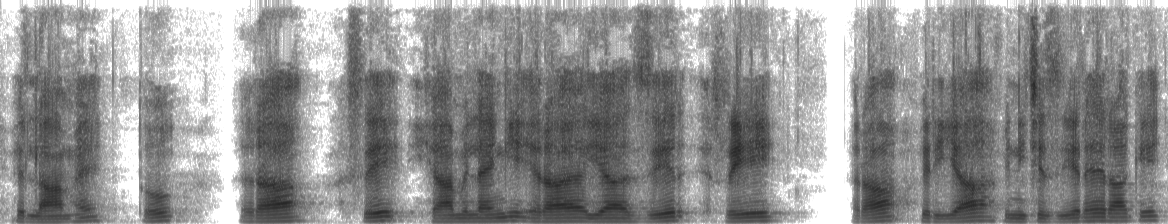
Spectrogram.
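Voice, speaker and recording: A man teaching a reading lesson, spelling out letters and vowel marks slowly and then blending them into words. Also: medium pitch.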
